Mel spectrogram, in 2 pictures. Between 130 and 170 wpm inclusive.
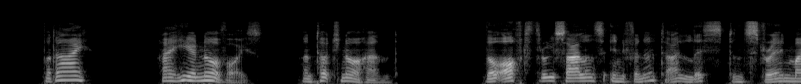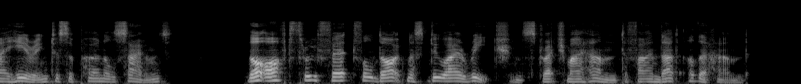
Yes: average, 155 wpm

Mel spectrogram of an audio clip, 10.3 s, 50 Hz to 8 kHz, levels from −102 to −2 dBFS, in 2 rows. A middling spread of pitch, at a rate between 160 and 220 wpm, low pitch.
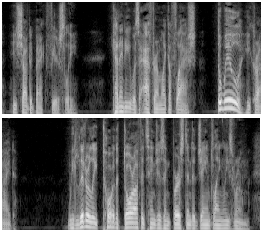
Yes: average, 4.2 semitones; average, 170 wpm; low, 105 Hz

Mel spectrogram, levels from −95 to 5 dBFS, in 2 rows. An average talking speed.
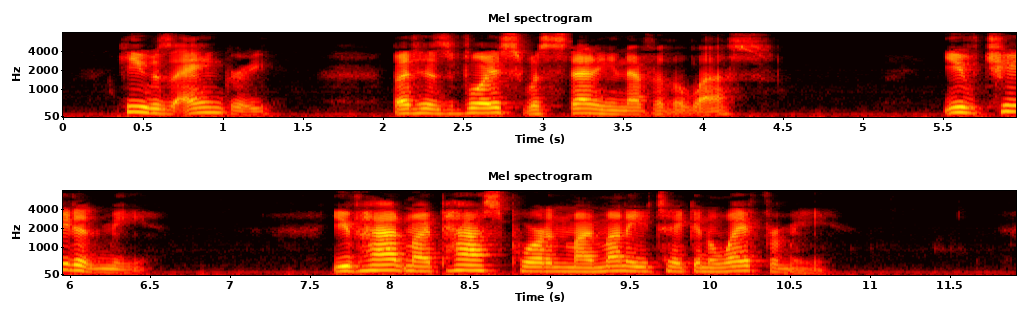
No: slow, 110 wpm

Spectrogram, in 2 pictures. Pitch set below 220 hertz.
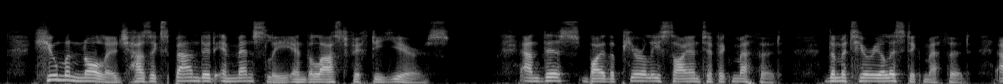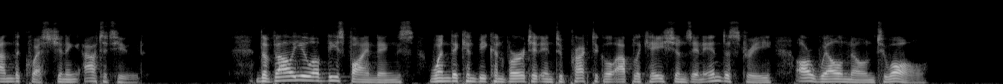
Yes: low, 135 Hz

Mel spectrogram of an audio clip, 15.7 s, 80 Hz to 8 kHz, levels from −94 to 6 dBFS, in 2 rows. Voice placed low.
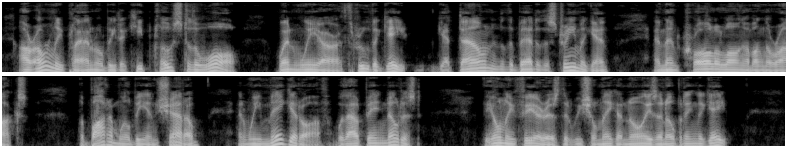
Yes: very low, 95 Hz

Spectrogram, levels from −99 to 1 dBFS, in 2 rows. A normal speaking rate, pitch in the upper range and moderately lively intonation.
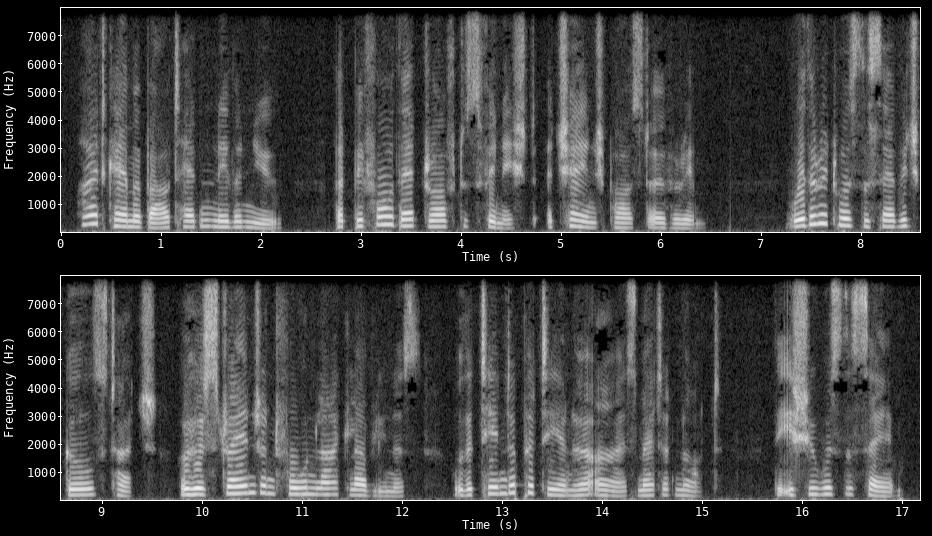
Yes: average, 155 wpm; high, 205 Hz; average, 4.0 semitones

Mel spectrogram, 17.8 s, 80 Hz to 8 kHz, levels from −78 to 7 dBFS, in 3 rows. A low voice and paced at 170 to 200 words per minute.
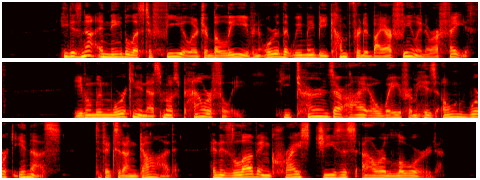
Yes: low, 130 Hz; average, 180 wpm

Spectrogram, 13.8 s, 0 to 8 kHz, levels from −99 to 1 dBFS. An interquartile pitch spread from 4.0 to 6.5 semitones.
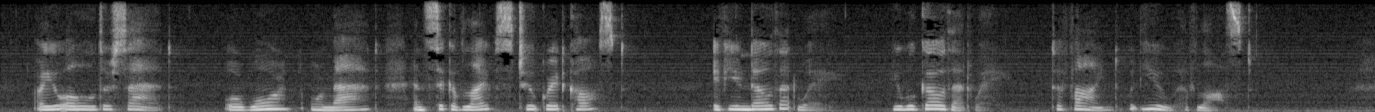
No: average, 3.4 semitones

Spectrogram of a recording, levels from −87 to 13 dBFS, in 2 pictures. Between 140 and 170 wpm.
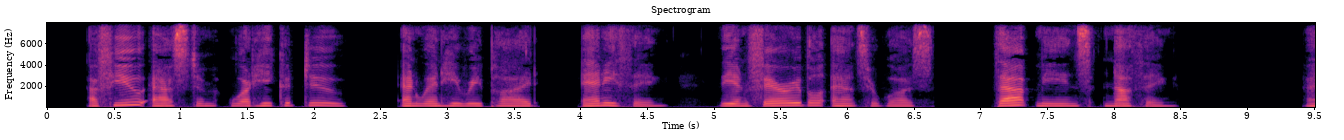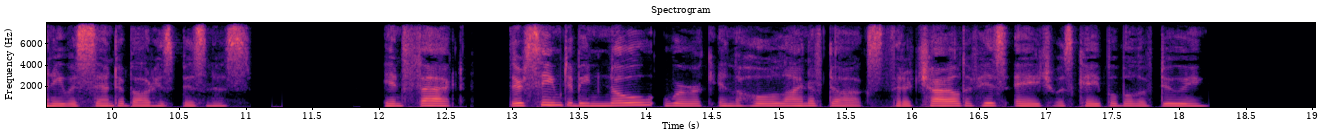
Yes: average, 165 wpm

